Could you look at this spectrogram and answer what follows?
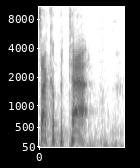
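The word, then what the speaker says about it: Sakapatate: Okay, it's pronounced Sakapatat.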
